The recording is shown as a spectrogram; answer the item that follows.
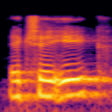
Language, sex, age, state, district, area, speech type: Goan Konkani, female, 30-45, Goa, Bardez, rural, spontaneous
